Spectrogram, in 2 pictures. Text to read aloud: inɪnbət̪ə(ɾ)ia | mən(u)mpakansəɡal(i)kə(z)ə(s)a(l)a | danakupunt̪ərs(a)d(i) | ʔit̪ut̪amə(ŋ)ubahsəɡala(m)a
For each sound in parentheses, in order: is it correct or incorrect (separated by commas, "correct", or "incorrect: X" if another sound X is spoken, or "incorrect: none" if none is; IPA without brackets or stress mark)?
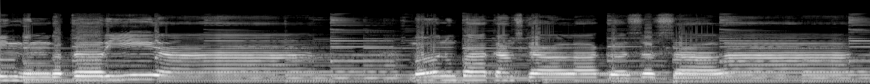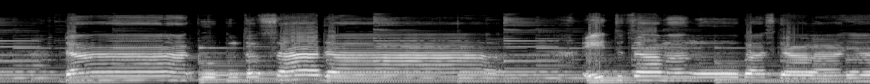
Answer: correct, correct, incorrect: a, incorrect: s, correct, correct, correct, incorrect: a, correct, incorrect: ɲ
